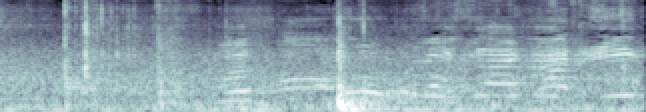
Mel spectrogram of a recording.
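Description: Ball hockey play on a plastic sport court: scattered clacks of sticks and the ball, with one sharper knock just past the middle. Players' voices call out faintly in the background.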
